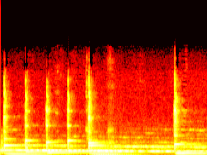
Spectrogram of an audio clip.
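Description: Phone ringtone playing a melody of marimba-like struck notes, heard over a video call from an unmuted microphone. There is a quick run of about eight notes, a pause, then more notes near the end.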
